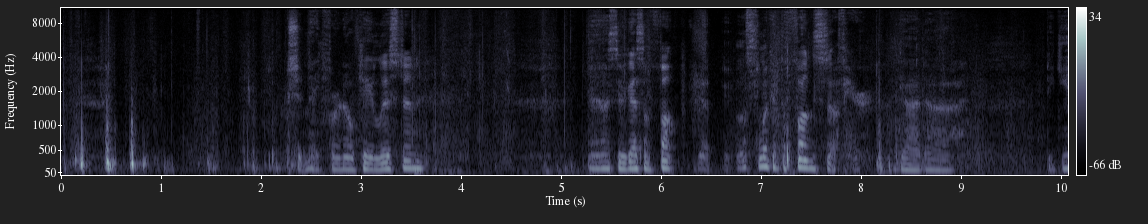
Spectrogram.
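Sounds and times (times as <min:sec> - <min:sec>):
books set down with soft knocks: 0:00.0 - 0:02.3, 0:06.9 - 0:09.0
faint rustling of books: 0:00.0 - 0:10.0.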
